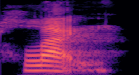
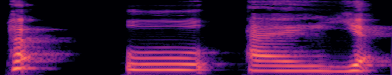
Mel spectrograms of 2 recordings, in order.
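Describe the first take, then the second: First: Said in the usual way. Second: P-L-A-Y stretched letter by letter; sounding out words. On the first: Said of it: "sound out the word". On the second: Shown as a demonstration. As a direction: sound out P-L-A-Y slowly, each letter apart. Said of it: "use my stretchy snake to sound out the word".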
